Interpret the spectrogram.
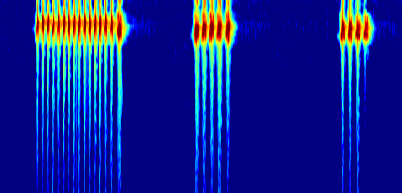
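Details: Clear song of a blue-crowned hanging parrot, or srindit, meant for tutoring kept birds: one long rapid trill of high sharp ticks, then two shorter bursts of four to five notes after pauses.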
